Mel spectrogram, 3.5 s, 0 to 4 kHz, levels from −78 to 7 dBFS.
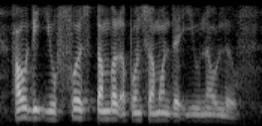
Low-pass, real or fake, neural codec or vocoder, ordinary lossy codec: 3.6 kHz; fake; codec, 24 kHz, 1.2 kbps, DualCodec; none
